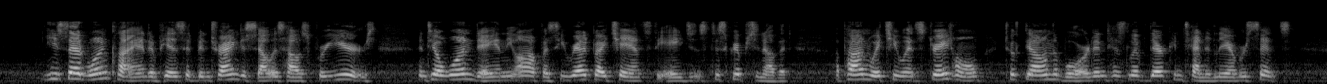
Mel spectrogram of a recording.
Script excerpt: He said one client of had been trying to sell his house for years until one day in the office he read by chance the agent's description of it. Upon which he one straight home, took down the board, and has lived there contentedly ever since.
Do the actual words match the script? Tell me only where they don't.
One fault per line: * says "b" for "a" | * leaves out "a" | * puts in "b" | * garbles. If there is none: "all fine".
* puts in "his"
* says "went" for "one"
